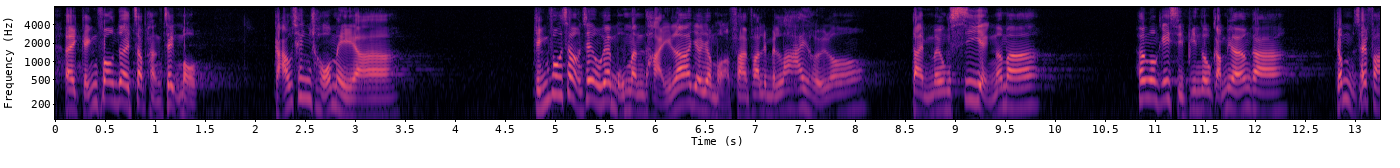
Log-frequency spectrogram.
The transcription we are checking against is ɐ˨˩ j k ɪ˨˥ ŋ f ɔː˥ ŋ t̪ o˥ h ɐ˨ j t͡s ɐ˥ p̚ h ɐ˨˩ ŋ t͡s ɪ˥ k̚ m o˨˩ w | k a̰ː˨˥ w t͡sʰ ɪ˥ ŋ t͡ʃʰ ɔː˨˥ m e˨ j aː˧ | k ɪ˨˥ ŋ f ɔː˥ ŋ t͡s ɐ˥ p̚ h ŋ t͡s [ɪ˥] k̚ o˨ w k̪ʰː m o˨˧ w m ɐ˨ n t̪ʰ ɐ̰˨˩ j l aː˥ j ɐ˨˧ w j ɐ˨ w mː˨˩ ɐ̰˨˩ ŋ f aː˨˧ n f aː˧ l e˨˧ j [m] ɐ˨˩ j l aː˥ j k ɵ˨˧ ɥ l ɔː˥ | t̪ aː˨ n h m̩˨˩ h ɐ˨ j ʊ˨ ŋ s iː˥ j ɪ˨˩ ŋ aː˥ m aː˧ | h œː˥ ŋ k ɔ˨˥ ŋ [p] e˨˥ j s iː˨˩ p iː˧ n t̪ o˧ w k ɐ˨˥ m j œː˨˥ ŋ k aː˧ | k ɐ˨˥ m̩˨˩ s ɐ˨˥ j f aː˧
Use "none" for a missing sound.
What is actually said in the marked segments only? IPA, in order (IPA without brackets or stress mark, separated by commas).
ɪ˥, m, k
